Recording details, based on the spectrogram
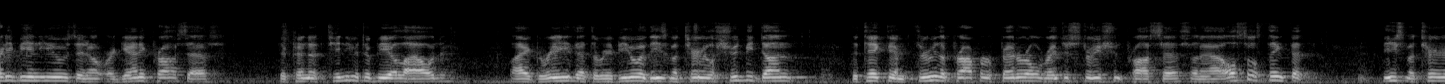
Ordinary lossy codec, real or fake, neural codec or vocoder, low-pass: MP3, 64 kbps; fake; vocoder, 44.1 kHz, 128 mel bands, Pupu-Vocoder; 7.2 kHz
